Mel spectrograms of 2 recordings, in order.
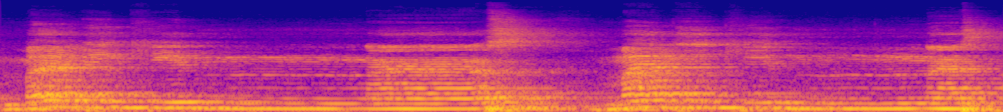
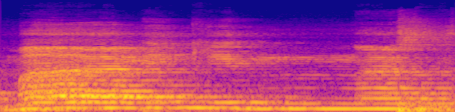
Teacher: Sebagai contoh yang sering terjadi di masyarakat, itu ketika orang baca surah An-Nas, pada kalimat Malikin Nas, itu Malikin Nas mimnya semua riwayat bacaan Quran dibaca pendek. Malikin Nas, jangan dibaca panjang.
